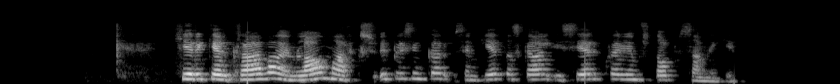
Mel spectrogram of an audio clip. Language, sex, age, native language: Icelandic, female, 60-69, Icelandic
